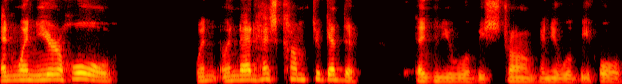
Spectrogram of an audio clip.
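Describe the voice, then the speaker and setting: With an American accent, a man speaks in a fairly high pitch, his tone dark and mellow and his intonation lively. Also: moderate pace. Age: 70s. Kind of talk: discussion panel. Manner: halting.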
